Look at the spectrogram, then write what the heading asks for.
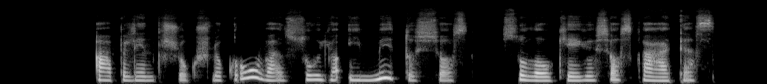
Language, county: Lithuanian, Vilnius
